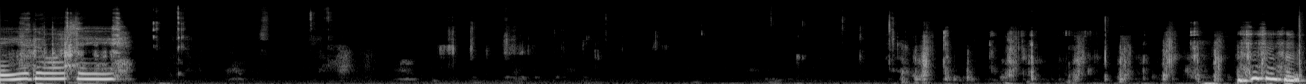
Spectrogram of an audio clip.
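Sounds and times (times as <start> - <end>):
crunchy chewing: 4.0 - 12.4.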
